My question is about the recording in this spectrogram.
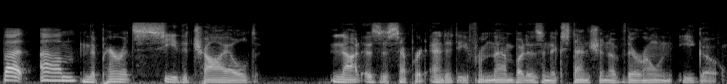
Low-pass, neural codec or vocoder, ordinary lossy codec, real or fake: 7.2 kHz; none; MP3, 64 kbps; real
